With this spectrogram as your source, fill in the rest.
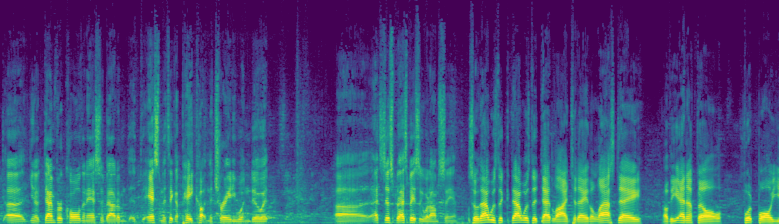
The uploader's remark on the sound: The fun continued live from Nick's Place in Houston getting set for #FinalFour.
